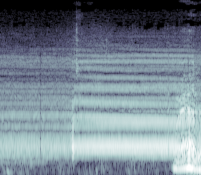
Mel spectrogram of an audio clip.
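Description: Speaker of a handheld GEOVITAL field meter buzzing with a steady, many-toned hum that jumps louder about two-thirds of a second in. The buzz is the meter's audio signal of the exposure it is picking up, here a strong reading of several thousand microvolts.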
